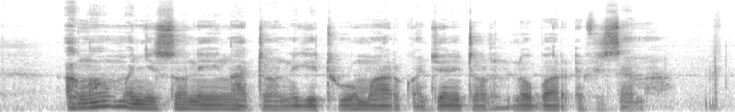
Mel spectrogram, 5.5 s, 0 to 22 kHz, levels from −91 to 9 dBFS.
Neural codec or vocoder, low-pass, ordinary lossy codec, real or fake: none; none; none; real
